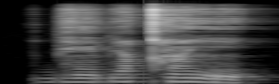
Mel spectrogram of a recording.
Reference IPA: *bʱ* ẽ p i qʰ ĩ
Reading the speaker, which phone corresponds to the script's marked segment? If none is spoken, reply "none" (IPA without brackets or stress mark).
bʱ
